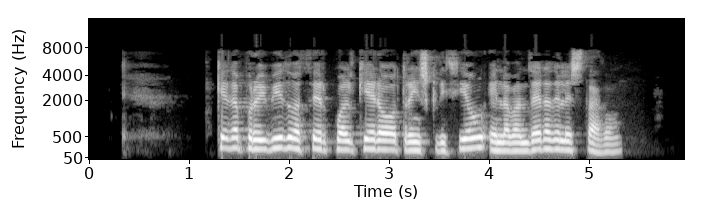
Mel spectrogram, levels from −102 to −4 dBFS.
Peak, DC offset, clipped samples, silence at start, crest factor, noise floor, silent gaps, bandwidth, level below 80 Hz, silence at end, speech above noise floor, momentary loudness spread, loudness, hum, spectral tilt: 0 dBFS; under 0.1%; under 0.1%; 1.3 s; 14 dB; -71 dBFS; none; 7.8 kHz; -62 dBFS; 0.65 s; 60 dB; 7 LU; -12 LUFS; none; -5.5 dB/octave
